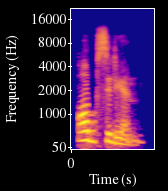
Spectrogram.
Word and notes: obsidian: Indian

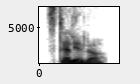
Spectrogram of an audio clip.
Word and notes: stellular: Indian

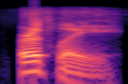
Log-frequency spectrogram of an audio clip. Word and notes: earthly: American English

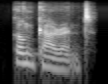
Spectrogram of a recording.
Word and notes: concurrent: Indian

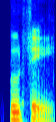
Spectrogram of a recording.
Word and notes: oofy: American English

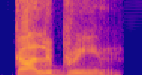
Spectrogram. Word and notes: colubrine: Indian

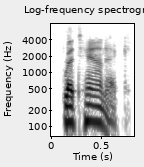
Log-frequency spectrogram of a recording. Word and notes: Britannic: American English

